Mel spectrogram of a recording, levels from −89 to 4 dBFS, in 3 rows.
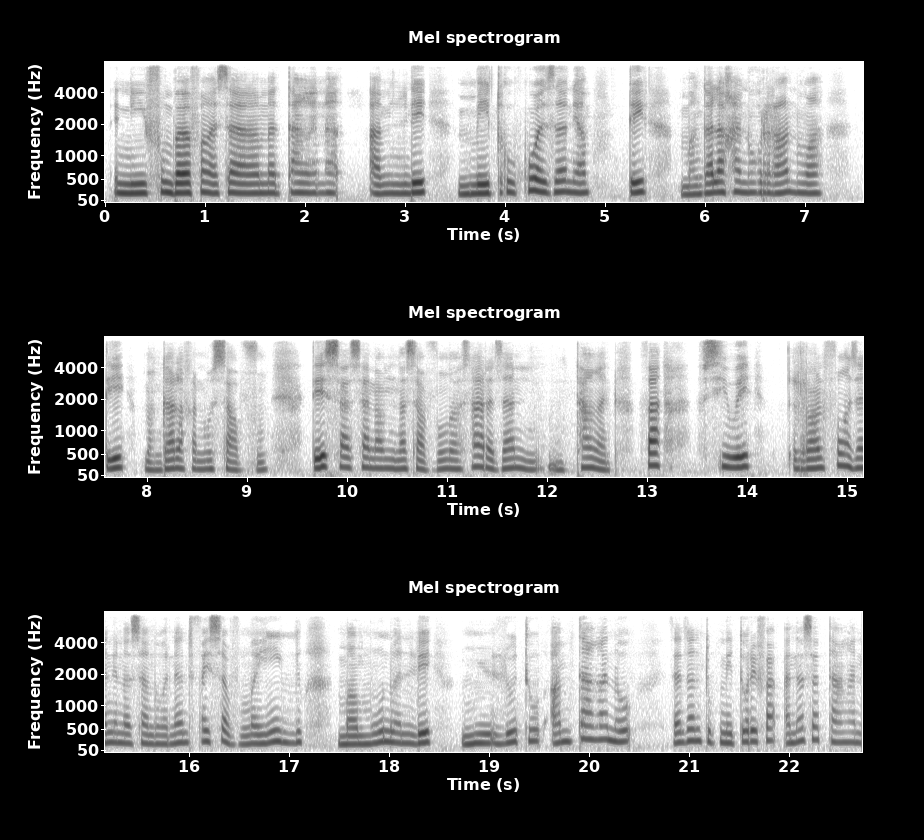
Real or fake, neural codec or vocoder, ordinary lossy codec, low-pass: fake; codec, 16 kHz, 0.8 kbps, ZipCodec; none; 7.2 kHz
